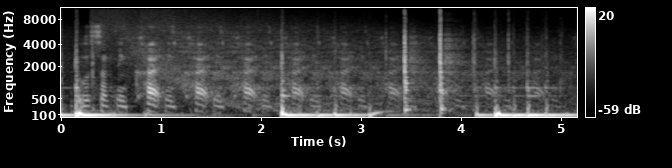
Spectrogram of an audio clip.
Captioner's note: echoes; tapping and drumming beat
